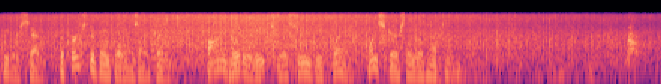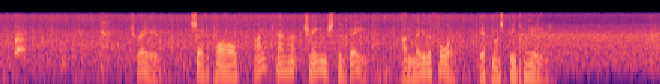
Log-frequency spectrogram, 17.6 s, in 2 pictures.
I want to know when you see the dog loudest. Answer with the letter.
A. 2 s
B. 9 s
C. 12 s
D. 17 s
B.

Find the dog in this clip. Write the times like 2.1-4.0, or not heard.
8.3-10.3.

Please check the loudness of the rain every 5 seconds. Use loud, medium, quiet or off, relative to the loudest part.
loud, medium, medium, medium.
